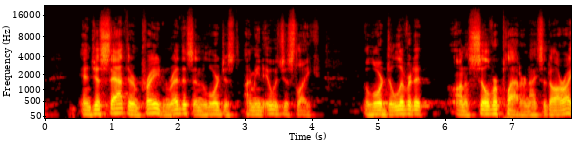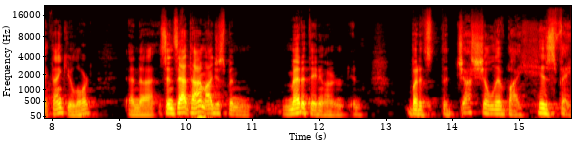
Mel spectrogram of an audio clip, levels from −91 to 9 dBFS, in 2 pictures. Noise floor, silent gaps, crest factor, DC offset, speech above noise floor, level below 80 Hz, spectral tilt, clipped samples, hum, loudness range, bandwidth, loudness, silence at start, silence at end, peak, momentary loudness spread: -70 dBFS; none; 20 dB; under 0.1%; 47 dB; -48 dBFS; -4.5 dB/octave; under 0.1%; none; 6 LU; 19 kHz; -24 LUFS; 0.55 s; 0 s; -4 dBFS; 16 LU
